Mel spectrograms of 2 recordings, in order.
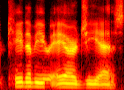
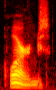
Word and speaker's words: kwargs: There was somebody named Nicole Carlson that started this question of, do you say for KWARGS, do you pronounce that keyword arguments or do you pronounce it kwargs?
